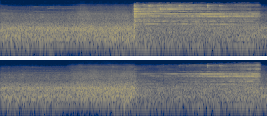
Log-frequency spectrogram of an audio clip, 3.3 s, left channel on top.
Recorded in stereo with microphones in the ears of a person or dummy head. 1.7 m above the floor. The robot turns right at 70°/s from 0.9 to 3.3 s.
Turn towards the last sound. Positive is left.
turn(degrees=-150)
